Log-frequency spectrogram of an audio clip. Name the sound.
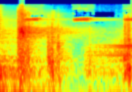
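crickets chirping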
